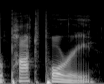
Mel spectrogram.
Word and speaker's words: potpourri: Well, let's move on to potpourri, or potpourri, I believe it's actually pronounced.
